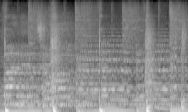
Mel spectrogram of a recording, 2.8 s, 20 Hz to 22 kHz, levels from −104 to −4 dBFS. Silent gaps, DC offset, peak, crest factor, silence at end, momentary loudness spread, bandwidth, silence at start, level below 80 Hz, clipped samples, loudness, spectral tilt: none; 0.4%; -4 dBFS; 18 dB; 0 s; 6 LU; over 20 kHz; 0 s; -28 dBFS; under 0.1%; -23 LUFS; -5 dB/octave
